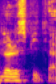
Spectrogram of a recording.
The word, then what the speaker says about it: de l'Hospital: prononce correctement, avec Michel, je ne sais pas si on dit de l'Hospital ou de l'Hôpital. Michel de l'Hospital.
